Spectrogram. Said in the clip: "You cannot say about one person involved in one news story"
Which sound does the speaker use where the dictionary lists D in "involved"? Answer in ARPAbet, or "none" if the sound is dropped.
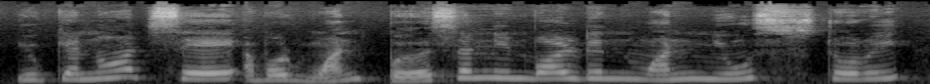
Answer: D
